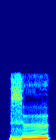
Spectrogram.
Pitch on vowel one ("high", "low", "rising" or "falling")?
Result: rising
